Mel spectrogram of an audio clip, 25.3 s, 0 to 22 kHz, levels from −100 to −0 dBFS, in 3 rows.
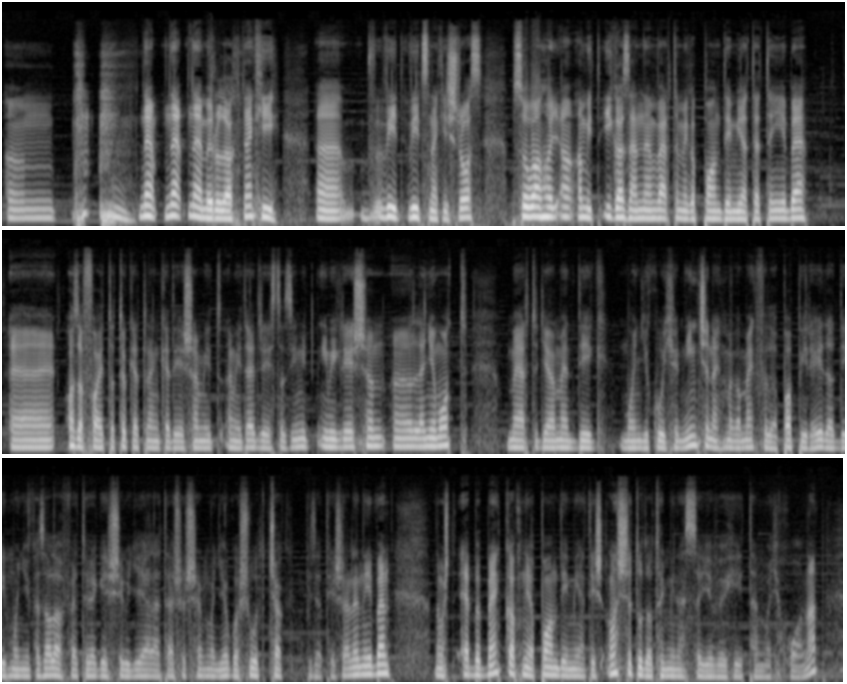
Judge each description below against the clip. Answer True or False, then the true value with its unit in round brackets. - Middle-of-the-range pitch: False (130 Hz)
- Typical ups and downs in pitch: True (4.2 semitones)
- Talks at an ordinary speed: False (175 wpm)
